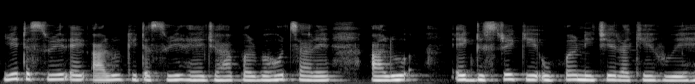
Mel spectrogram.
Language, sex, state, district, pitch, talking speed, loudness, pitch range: Hindi, male, Arunachal Pradesh, Lower Dibang Valley, 205 Hz, 170 wpm, -14 LUFS, 195-215 Hz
